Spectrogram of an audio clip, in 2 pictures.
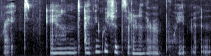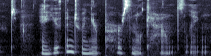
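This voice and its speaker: A woman playing a kindly, tactful couples' counselor in a soft-spoken ASMR role play, whispery, breathy and gently reassuring, with some hesitation. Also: on the high side, a little slow. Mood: attentive, patient.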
